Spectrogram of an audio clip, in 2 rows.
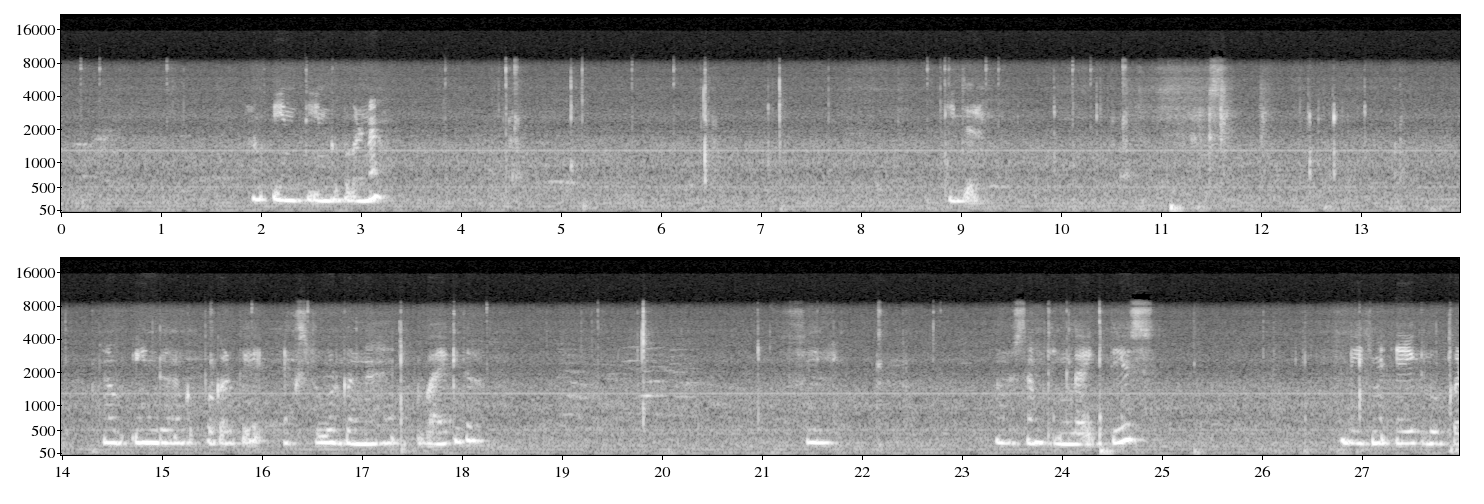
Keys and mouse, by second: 1.2-3.8 drag, 5.8 shift+click, 7.1 g, 9.2 click, 10.1 alt+click, 10.3 alt+z, 11.3 KP_1, 12.3 KP_2, 12.5 KP_2, 15.9 click, 16.1 click, 18.2-19.3 shift+drag, 21.0 f, 24.3 KP_1, 26.3 KP_2, 26.7 KP_2.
